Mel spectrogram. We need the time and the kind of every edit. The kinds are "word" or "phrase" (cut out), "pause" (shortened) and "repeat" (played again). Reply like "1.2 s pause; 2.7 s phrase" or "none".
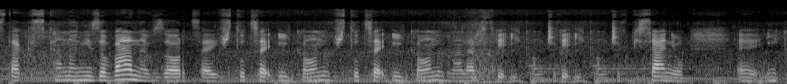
2.2 s word; 3.3 s repeat; 5.6 s repeat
